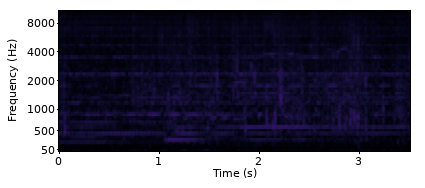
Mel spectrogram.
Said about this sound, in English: Katsumoto rides to the front of the line. Higen runs off, and Katsumoto, followed by Ujio, rein in beside Algren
